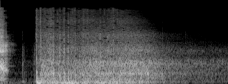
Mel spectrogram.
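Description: A musket volley in War of Rights erupts in one loud, ragged burst of many shots close by, rolling out into a long fading rumble.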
